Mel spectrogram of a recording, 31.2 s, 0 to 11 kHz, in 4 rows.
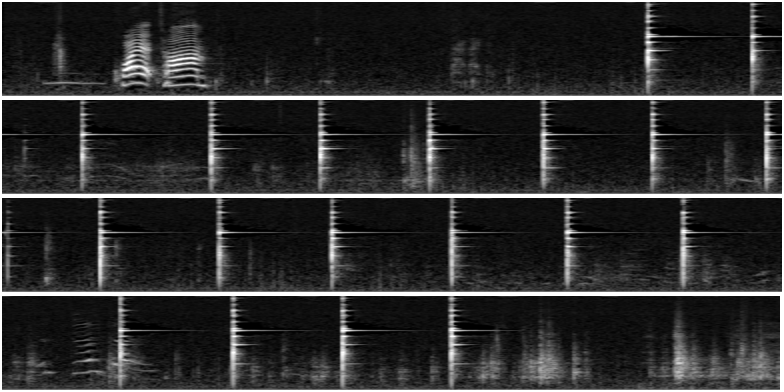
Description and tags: Pounding a metal stake with hammer v2
Pounding a metal stake with a sledge hammer.
wham, pound, ground, metal, whack, stake, hammer, sledge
